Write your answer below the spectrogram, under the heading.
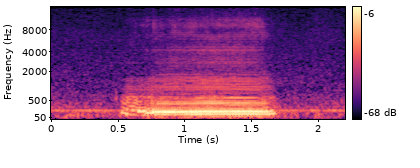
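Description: A single low, buzzing snore lasting about a second in a quiet room.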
